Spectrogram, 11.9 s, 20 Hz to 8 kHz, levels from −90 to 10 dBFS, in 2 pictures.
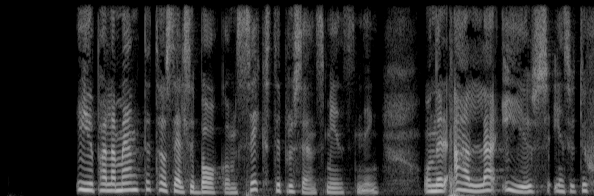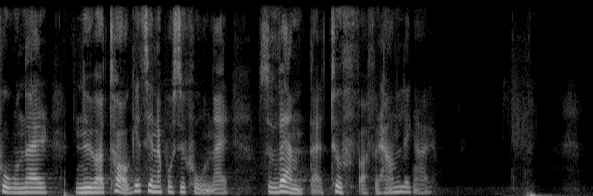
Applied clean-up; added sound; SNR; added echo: neural mask model DeepFilterNet 3.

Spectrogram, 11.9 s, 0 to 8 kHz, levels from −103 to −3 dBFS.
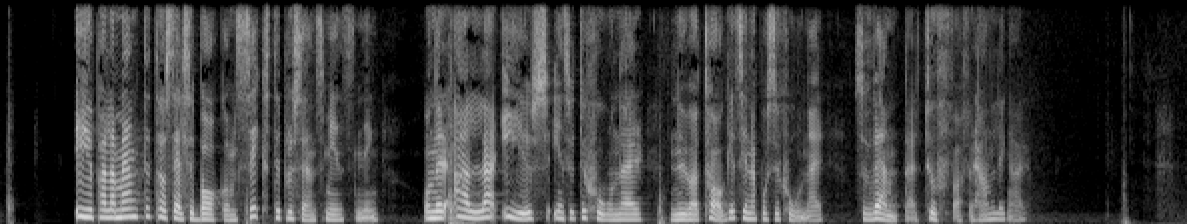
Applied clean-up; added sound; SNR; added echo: neural mask model RNNoise.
